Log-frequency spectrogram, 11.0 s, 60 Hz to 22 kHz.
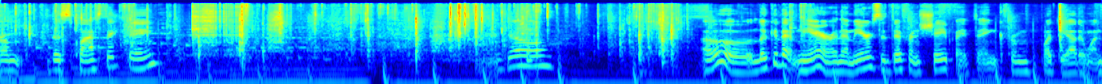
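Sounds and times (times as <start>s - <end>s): plastic packaging clicking and crackling: 0.0s - 7.0s.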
